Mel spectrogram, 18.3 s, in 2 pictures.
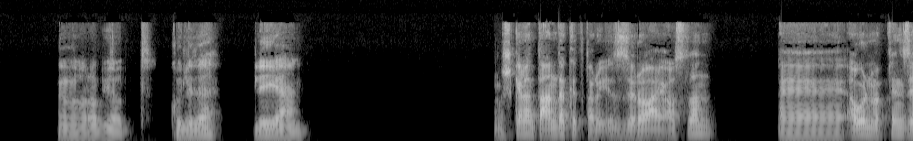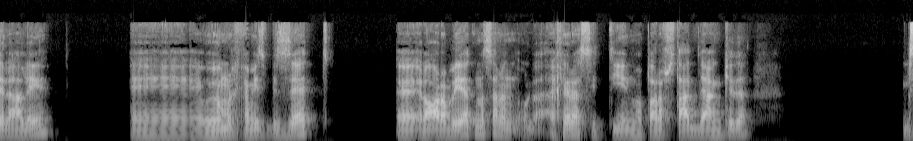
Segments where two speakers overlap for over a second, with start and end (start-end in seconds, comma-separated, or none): none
